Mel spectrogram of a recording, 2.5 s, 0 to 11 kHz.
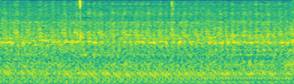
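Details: Mahindra Supro BS6 diesel just started after SCR/DEF level reset cleared start-denied dose-malfunction codes P2BAF-00, P2BA7-68 (50 km range): steady, even idle with a low, regular beat, no knocks or misses; running normally.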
